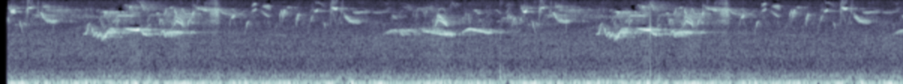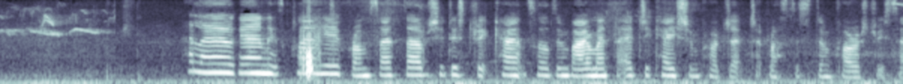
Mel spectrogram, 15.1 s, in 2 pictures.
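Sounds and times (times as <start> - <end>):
songbird twittering: 0.1 - 8.6.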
